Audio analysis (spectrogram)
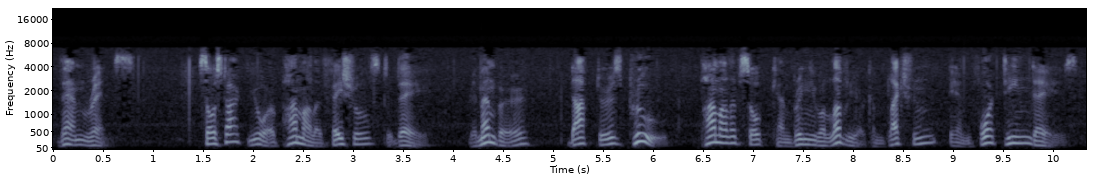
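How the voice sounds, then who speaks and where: A man reading a scripted vintage radio advertisement with authoritative, deliberate emphasis. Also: mid-range voice, breathy edge. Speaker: commercial announcer. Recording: muffled vintage radio recording.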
